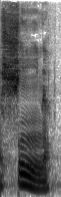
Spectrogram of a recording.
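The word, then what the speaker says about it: shin: It's called a sheen. It's pronounced sh. It's the SH sound.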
